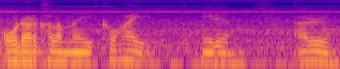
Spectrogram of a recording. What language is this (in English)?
Bodo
